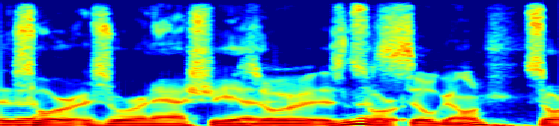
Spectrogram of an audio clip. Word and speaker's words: Zoroastrian: Zoroastrian, yeah.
